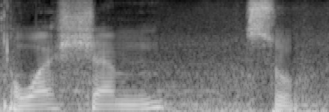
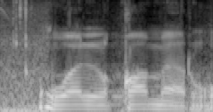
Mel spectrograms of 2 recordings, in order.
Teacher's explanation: Kalau alif lam syamsiyah ya, maka langsung masuk kepada huruf yang bertasydid. Maka maka yang tidak dibaca ada dua yaitu hamzah dan lam.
